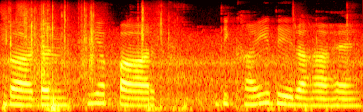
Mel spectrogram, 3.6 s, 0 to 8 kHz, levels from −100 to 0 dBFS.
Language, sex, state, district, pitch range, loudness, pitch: Hindi, female, Chandigarh, Chandigarh, 185-230 Hz, -16 LUFS, 200 Hz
